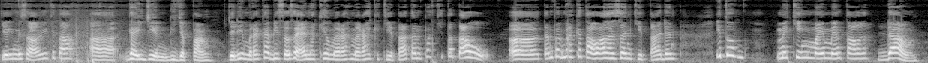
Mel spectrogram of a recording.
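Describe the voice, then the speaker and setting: A woman's voice: high voice, animated, normal speed, darkish tone. A woman vlogger venting about being scolded, upset and tearful at times, mixing English and Japanese words into her talk. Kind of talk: emotional storytime vlog.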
